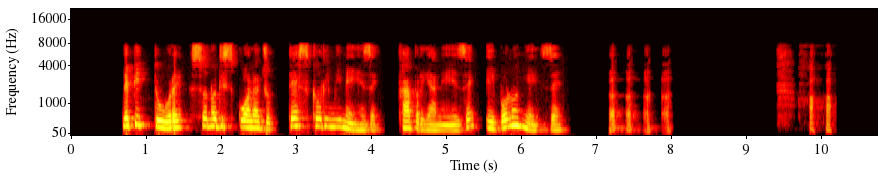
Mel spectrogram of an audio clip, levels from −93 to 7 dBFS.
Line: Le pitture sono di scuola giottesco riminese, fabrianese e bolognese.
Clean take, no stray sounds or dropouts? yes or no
no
